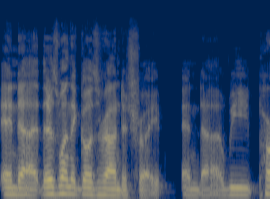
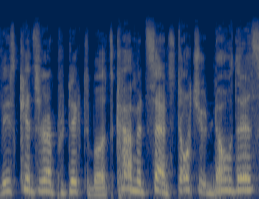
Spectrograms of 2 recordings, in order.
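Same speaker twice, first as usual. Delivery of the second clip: mock security guard voice, high angry scolding yell; 8 semitones higher than usual. Parent recounting a security guard on a platform yelling at him, retelling a security guard's yell. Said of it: "he was like yelling at me".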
